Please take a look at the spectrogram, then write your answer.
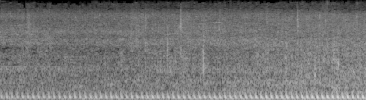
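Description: A motorcycle engine chugs close by in a jammed holiday traffic queue on the Preah Dak road near Siem Reap, its rapid throbbing pulse steady and growing slightly louder over a few seconds, with no talking.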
